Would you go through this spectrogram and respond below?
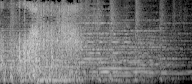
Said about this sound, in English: Flapping his heavy wings furiously, he flew towards the nearby mountains, but the heavy weight of the sheet restricted his movements, and, unable to fly any further, crashed into the forest.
